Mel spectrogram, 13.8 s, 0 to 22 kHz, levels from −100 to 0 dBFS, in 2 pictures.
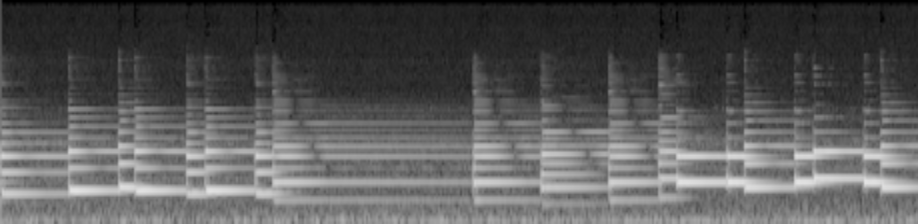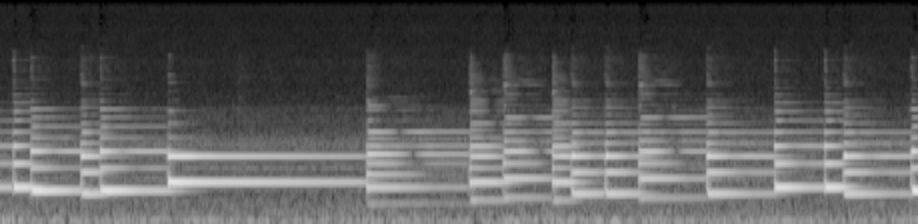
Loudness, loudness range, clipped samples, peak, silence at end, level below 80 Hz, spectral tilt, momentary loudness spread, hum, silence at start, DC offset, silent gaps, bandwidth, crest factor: -20 LUFS; 6 LU; under 0.1%; -4 dBFS; 0 s; -46 dBFS; -5 dB/octave; 12 LU; none; 0 s; under 0.1%; none; 9.2 kHz; 16 dB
